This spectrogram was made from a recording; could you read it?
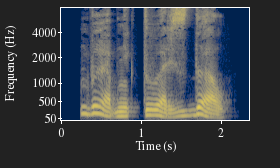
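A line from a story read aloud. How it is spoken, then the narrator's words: Hissed. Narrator (Russian): прошипел Шуст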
